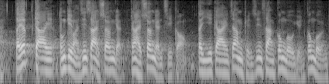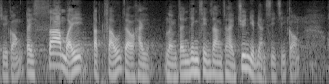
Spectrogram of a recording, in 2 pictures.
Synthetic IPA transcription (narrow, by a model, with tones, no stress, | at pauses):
t̪ɐ˨jɐ˥t̚kaː˧jt̪ʊ˨˥ŋk̬iː˧t̚waː˨˩nsiː˥nsaː˥ŋhɐ˨jsœː˥ŋjɐ̰˨˩nkɐ˨˥ŋhɐ˨jsœː˥ŋjɐ˨˩nt͡siː˨˥kɔ̰ː˨˥ŋt̪ɐ˨jːiː˨˩kaː˧jt͡sɐ˥ŋ˨mkʰyː˨˩nsiː˥nsaː˥ŋkʊ˥ŋmo˨wjy̰ː˨˩nkʊ˥ŋmo˨wjy̰ː˨˩nt͡siː˨˥kɔ̰ː˨˥ŋt̪ɐ˨jsaː˥mwɐ˨˥jt̪ɐ˨k̚sɐ˨˥wt͡sɐ˨whɐ˨j | lœː˨˩ŋt͡sɐ˧njɪ˥ŋsiː˥nsaː˥ŋt͡sɐ˨˩hɐ˨˩jt͡ʃyː˥njiː˨p̚jɐ˨˩nsiː˨t͡siː˨˥kɔ̰ː˨˥ŋ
